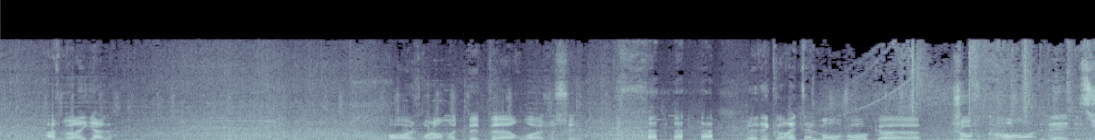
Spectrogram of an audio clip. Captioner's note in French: rire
